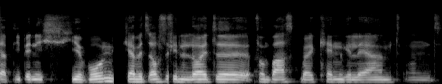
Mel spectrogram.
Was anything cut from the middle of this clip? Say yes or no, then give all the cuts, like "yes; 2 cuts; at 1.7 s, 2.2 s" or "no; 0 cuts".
yes; 3 cuts; at 1.1 s, 1.7 s, 2.5 s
